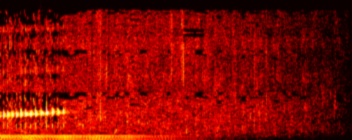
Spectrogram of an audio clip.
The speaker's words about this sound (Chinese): 青蛙的诗写成了， 呱呱，呱呱，呱呱呱，呱呱，呱呱，呱呱呱。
